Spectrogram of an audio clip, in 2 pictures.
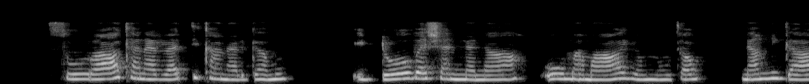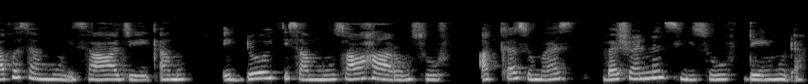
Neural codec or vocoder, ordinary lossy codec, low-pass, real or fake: vocoder, 44.1 kHz, 128 mel bands, Pupu-Vocoder; AAC, 32 kbps; 7.2 kHz; fake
